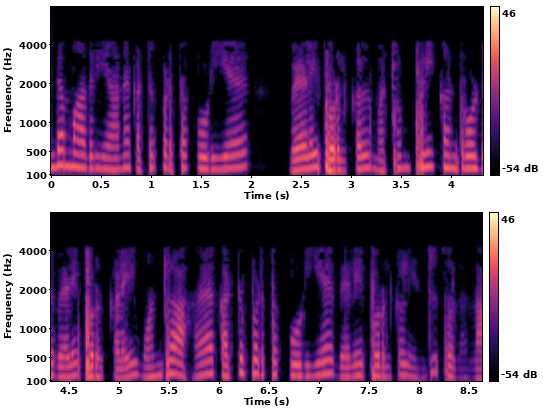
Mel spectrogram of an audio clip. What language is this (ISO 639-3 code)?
tam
